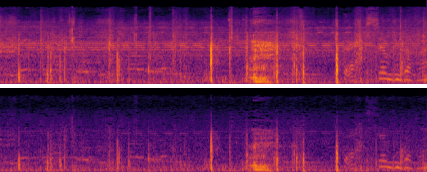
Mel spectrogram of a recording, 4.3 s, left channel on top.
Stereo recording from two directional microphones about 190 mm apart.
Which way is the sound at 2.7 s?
60° left (ahead or behind).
